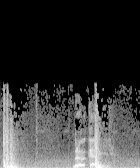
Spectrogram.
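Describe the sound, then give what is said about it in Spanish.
Police car doors thunk open and shut as four officers climb out, a few sharp door knocks and slams with a voice talking over them. “Se acerca un coche de la policía. Bajan cuatro agentes.”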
